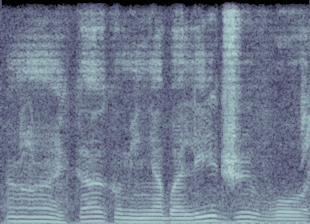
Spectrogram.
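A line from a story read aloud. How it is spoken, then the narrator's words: Sleepy mumble. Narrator (Russian): Он только пробормотал во сне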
